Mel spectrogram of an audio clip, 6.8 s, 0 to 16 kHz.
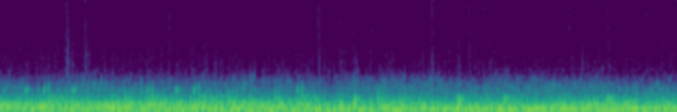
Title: stomach growling 52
